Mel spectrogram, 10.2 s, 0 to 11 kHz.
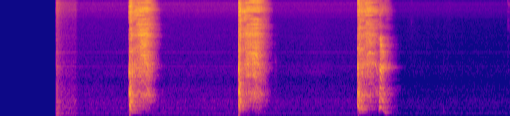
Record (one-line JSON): {"three_cough_length": "10.2 s", "three_cough_amplitude": 26028, "three_cough_signal_mean_std_ratio": 0.3, "survey_phase": "beta (2021-08-13 to 2022-03-07)", "age": "65+", "gender": "Male", "wearing_mask": "No", "symptom_none": true, "smoker_status": "Ex-smoker", "respiratory_condition_asthma": false, "respiratory_condition_other": false, "recruitment_source": "REACT", "submission_delay": "3 days", "covid_test_result": "Negative", "covid_test_method": "RT-qPCR"}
